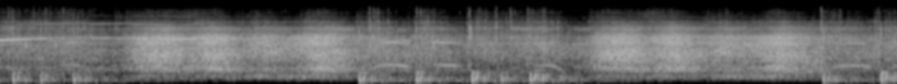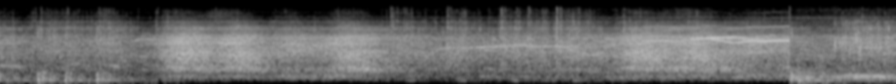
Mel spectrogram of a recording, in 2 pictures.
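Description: A large stadium crowd shouts in unison after each round of claps.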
